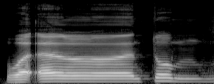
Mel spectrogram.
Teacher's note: نون ساکن کے بعد تا ہے، تو اخفا کرنا ہے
